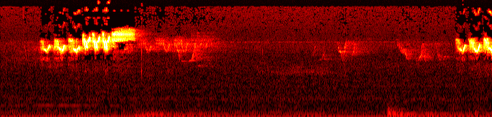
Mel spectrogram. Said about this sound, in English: Let's just see what the cerulean warbler sounds like.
